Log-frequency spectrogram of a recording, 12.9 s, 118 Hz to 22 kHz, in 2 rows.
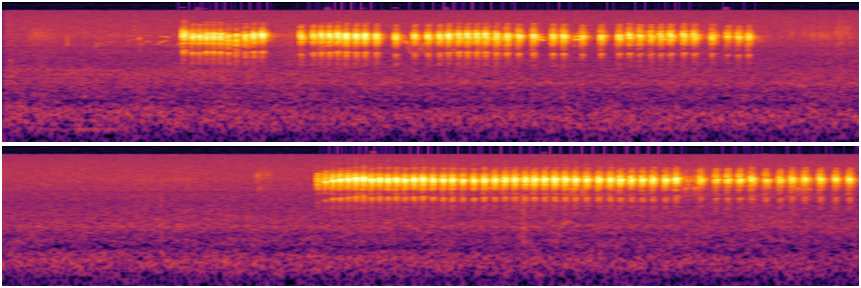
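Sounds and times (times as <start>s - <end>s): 
low background noise: 0.0s - 12.8s
Eurasian wren (Troglodytes troglodytes) giving rapid sharp high ticking notes: 0.7s - 5.7s, 8.8s - 12.8s.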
